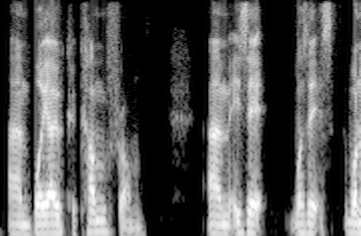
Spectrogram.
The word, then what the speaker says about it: BOYOCA: So BOYOCA. Although it gets mispronounced quite a lot, but it gets Booyaka a lot, doesn't it?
